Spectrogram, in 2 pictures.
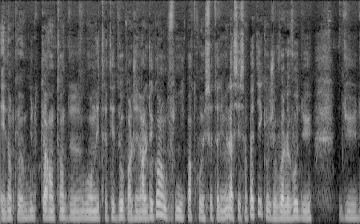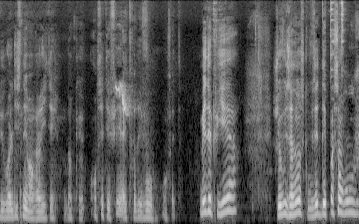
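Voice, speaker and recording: With lively intonation and big swings in loudness, a man speaks in a dark, mellow, somewhat breathy tone. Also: medium pitch for a man, moderate pace, dry, close sound with no echo. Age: 60s. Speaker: video commentator. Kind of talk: casual monologue commentary. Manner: hesitant, many fillers.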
